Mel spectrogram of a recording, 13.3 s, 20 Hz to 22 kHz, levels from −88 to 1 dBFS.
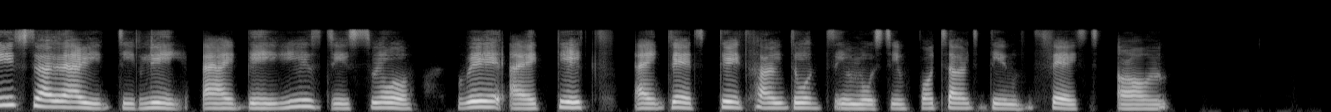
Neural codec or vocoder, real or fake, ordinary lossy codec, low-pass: codec, 16 kHz, 0.5 kbps, FreqCodec, larger model; fake; none; 7.2 kHz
